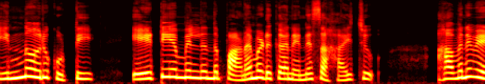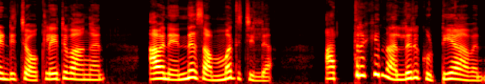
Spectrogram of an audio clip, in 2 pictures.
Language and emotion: Malayalam, happy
